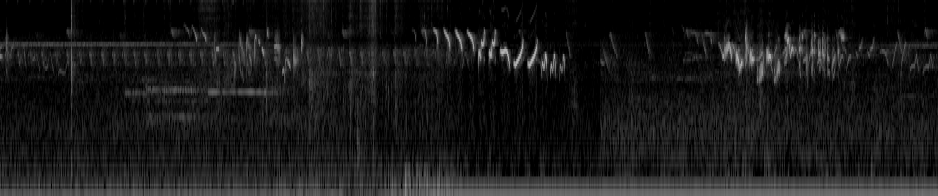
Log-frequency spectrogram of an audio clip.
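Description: Wild bird calling: a rapid run of sharp, downward-sweeping chirps, about six a second, lasting about two seconds, then a second run a few seconds later.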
